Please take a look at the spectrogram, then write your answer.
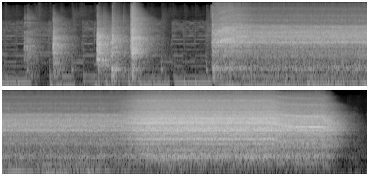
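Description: A food processor whirs through vegan shortbread mix, starting with several short loud pulses before running continuously, growing louder and harsher for the last few seconds and then stopping, with no talking.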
